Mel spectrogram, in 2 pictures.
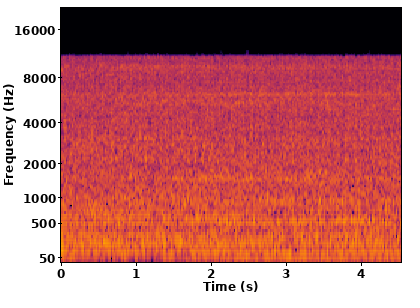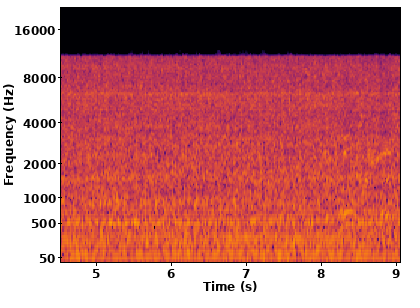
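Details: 1939 Chevrolet Master six just started after 48 years in storage. It keeps running with a busy, uneven clatter and lots of hiss, blowing out very blue smoke at first; rough running typical of a long-stored engine.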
